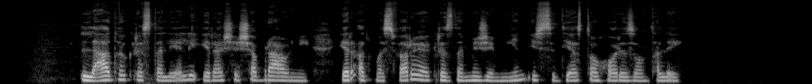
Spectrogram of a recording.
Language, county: Lithuanian, Šiauliai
